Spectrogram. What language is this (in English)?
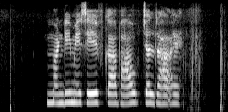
Hindi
